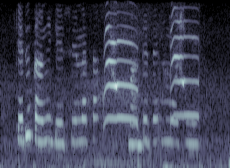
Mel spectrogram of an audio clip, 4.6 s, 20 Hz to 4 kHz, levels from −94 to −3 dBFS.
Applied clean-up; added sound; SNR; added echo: none; Meow; -3 dB; none.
